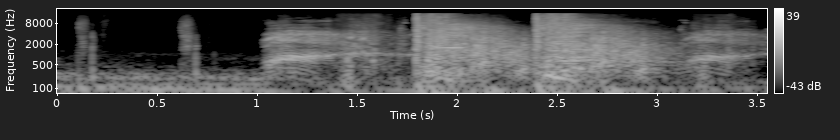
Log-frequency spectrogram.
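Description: A zombie snarls and groans close by.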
